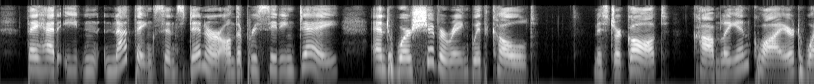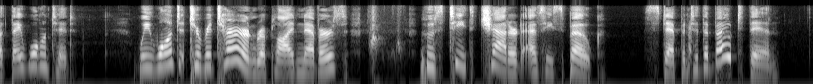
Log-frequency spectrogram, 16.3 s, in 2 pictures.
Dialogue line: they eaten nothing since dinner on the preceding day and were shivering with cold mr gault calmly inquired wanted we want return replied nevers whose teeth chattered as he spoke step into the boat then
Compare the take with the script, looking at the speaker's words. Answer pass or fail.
fail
